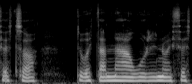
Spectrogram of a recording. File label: "nawr", Welsh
